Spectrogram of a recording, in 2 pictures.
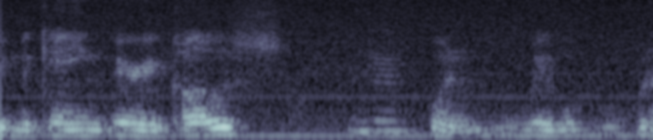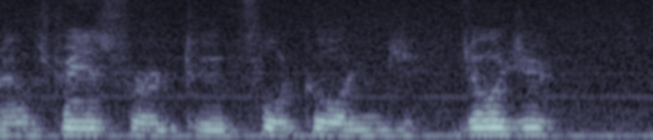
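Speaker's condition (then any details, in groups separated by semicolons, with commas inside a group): Parkinson's disease; about two years since onset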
